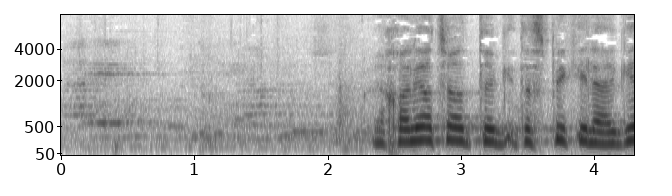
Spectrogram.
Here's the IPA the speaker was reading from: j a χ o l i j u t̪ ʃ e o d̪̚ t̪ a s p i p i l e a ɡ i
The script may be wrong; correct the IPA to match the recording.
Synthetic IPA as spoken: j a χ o l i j o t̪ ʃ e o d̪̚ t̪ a s p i k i l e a ɡ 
